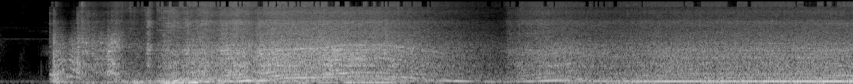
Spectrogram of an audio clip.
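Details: Dodge Dart with replacement engine swapped in (original jumped timing), first start after install: engine catches cleanly, revs up and back down smoothly, settles into even idle with no misfire or knock, under background music.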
